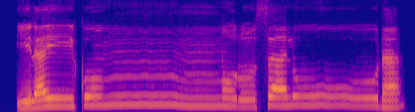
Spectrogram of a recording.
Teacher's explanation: মিমকে মিমের সাথে মিলিয়ে একালি পরিমাণ গুণনা করে পড়তে হবে। একে ঈদগামের সাফাবি বলে।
